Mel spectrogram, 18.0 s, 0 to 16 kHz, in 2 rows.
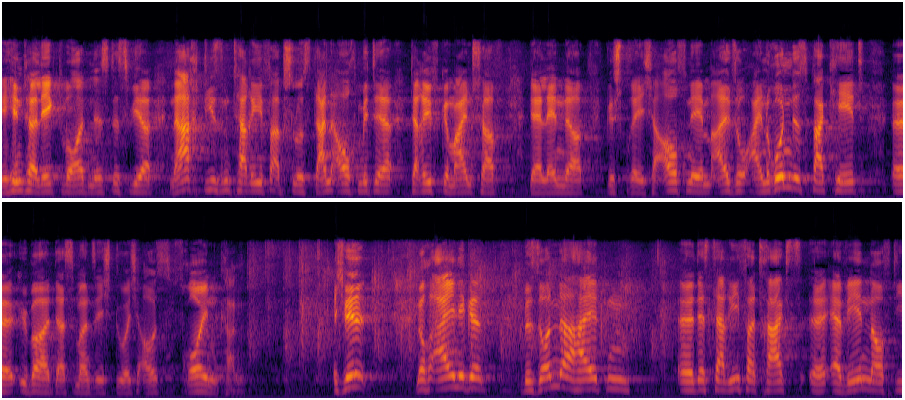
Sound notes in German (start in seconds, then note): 11.3 Beifall BÜNDNIS 90/DIE GRÜNEN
